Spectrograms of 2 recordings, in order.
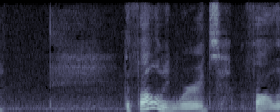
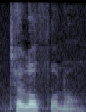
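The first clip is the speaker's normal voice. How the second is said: LÉ stressed in Teléfono; stress on second E; 2 semitones higher, 8 dB louder, faster than usual. Shown as a demonstration. Teacher explains the broken rule, Teléfono stressed on LÉ. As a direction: say Teléfono with the weight on its second syllable, LÉ. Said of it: "it's actually on the second E".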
